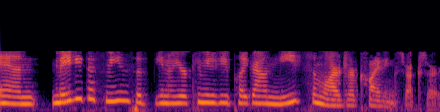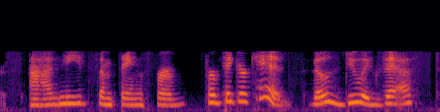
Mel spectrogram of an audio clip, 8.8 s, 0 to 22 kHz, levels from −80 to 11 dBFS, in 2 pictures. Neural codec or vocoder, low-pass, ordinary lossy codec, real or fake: codec, 16 kHz, about 1 kbps, DyCAST, with the encoder's durations; 7.2 kHz; AAC, 16 kbps; fake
